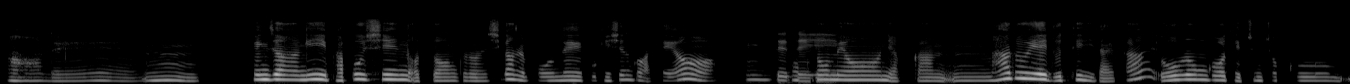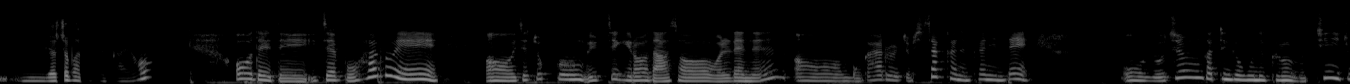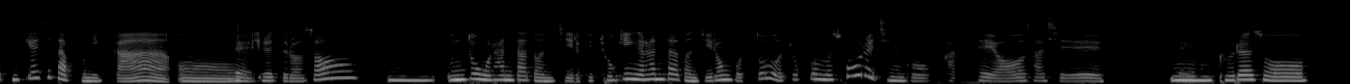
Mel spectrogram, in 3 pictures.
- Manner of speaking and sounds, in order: static; other background noise; distorted speech
- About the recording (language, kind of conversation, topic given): Korean, advice, 매일 짧은 셀프케어 시간을 만드는 방법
